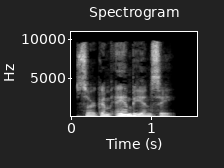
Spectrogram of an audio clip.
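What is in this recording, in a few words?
"circumambiency", British English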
